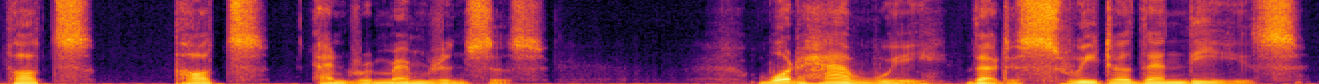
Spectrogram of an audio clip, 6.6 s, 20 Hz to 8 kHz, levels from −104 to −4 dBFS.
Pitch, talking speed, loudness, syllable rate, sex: 100 Hz, 110 wpm, -18 LUFS, 3.5 syllables/s, male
